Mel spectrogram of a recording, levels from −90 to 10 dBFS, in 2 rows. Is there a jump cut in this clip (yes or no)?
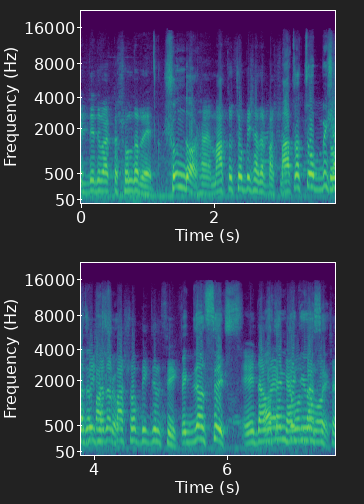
no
